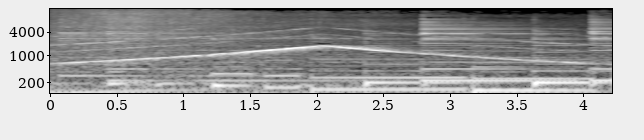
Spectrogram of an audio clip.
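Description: Police car siren wailing: one slow rise in pitch over about two seconds, then a slow fall, over background music.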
